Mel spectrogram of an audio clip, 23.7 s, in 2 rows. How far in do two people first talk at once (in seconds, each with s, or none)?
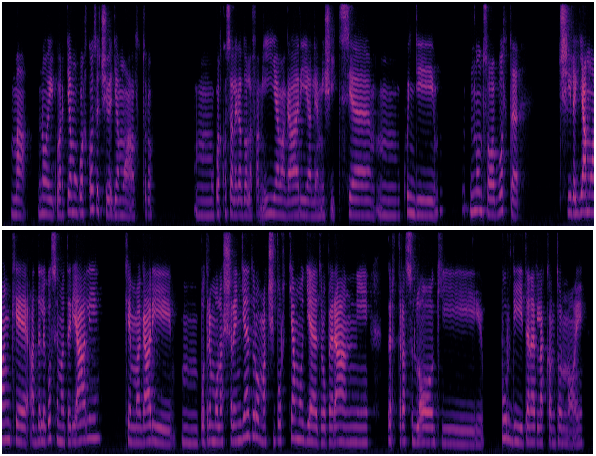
none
